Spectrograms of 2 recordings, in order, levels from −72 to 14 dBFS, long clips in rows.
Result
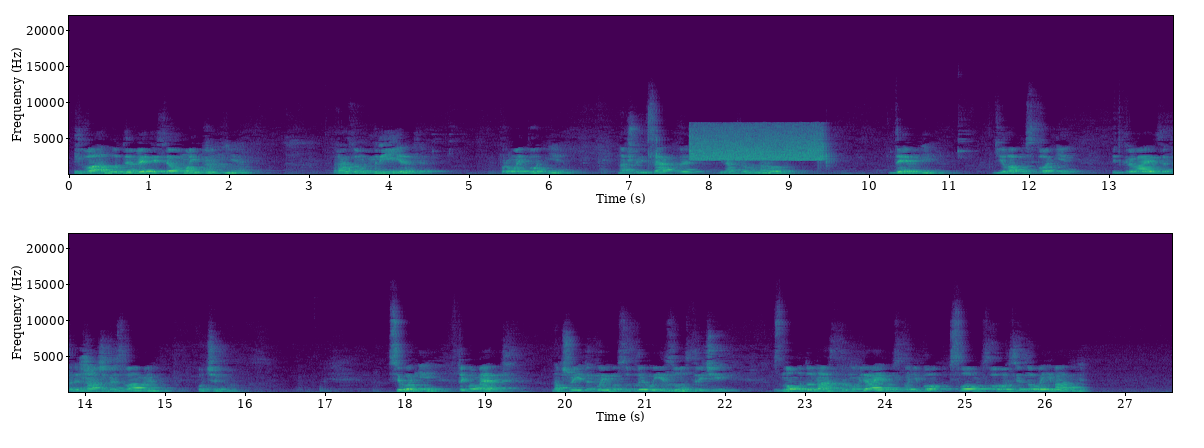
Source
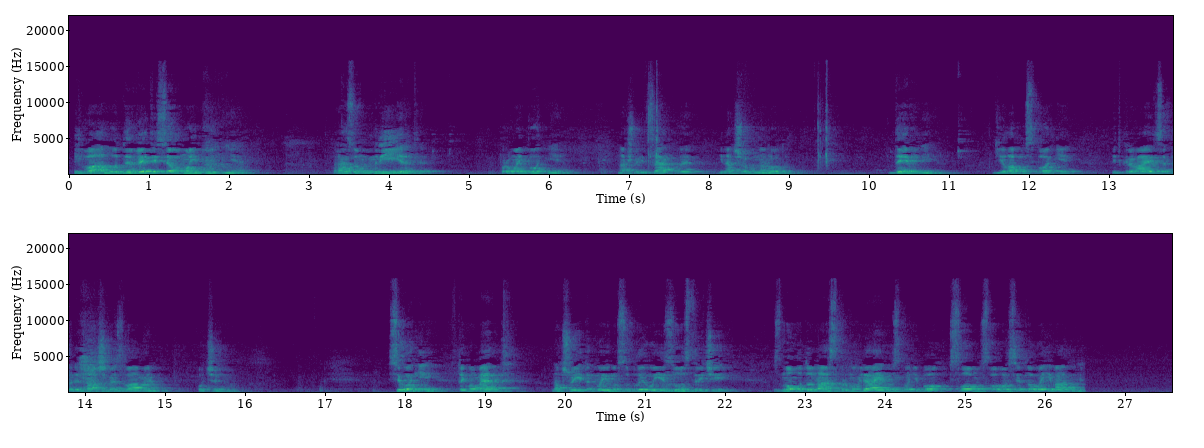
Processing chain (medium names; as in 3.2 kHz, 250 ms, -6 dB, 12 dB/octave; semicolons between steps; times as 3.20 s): painted sound noise, 7.75–9.44 s, 2–7.2 kHz -19 dBFS; low-pass that closes with the level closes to 2.5 kHz, closed at -17.5 dBFS; flutter echo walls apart 5.9 m, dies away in 0.31 s; trim +2.5 dB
